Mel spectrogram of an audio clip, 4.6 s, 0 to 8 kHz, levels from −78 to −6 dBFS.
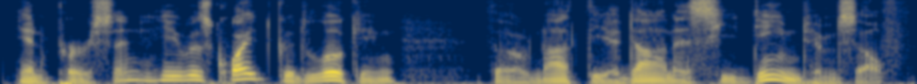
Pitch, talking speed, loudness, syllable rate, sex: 105 Hz, 185 wpm, -20 LUFS, 5.3 syllables/s, male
